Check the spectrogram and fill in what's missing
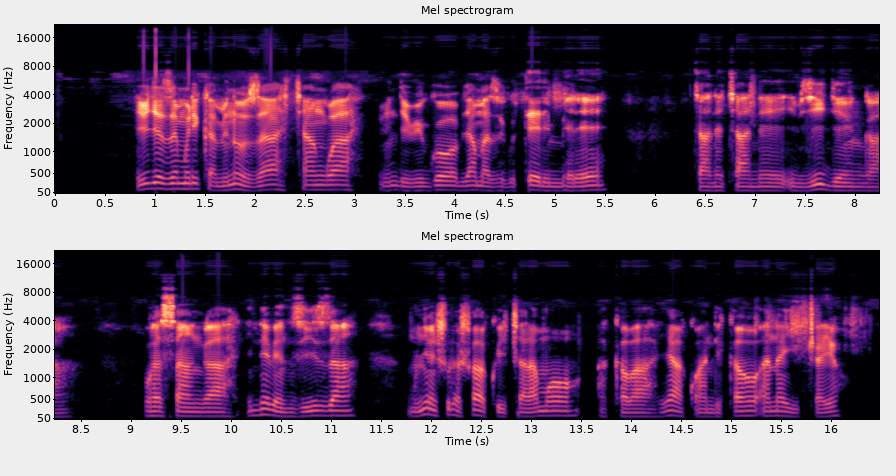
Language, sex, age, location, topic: Kinyarwanda, female, 18-24, Nyagatare, education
